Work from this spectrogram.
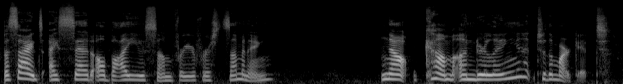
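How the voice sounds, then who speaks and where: A woman's voice: a little high, normal speed, fairly bright tone, a little hiss or hum. A woman playing a bossy, geeky tsundere wizard teacher who explains things informally and smugly in an ASMR roleplay. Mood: bossy, awkward. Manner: informal, smug, flustered asides, explanatory. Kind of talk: scripted ASMR roleplay audio addressed to the listener.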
